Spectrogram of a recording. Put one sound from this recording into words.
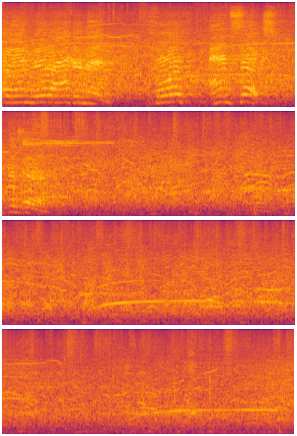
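A crowd in the stands murmurs and shouts outdoors.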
